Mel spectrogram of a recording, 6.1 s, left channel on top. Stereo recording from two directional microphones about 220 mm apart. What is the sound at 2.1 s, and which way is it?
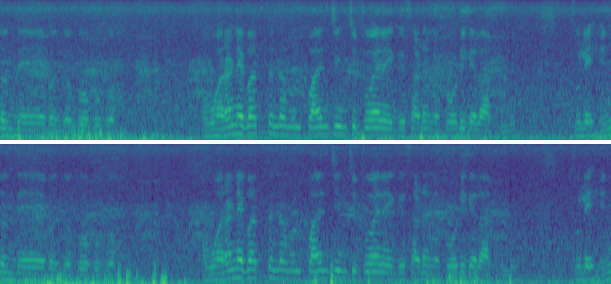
Speech, 15° left (ahead or behind).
